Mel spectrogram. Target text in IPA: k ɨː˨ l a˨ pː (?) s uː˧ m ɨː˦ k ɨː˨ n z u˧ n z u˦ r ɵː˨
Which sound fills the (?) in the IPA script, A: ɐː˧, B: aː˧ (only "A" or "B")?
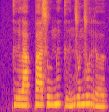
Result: B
